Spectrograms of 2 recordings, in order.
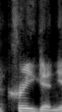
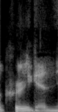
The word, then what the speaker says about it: Cregan: It's, uh, yeah, Cregan. Yeah, Kenzo Cregan.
